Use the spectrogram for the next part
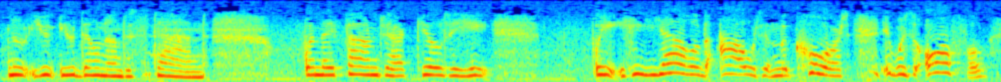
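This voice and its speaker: An actress playing a frightened, desperate young wife in a 1970s radio drama, with halting, anxiously repeated words. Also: female voice, sits high. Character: frightened, desperate young wife fearing her imprisoned husband. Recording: muffled, hissy 1970s radio broadcast.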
